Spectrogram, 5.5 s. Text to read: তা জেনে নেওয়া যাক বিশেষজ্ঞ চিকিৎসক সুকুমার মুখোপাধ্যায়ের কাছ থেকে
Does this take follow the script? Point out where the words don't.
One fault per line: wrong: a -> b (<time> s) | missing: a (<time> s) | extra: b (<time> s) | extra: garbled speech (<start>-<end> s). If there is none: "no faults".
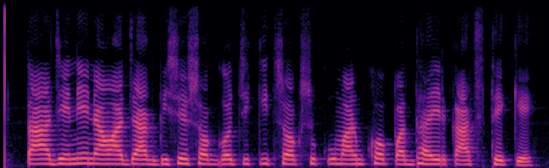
no faults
